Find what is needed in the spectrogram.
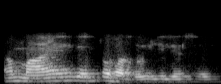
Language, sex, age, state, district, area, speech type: Hindi, male, 45-60, Uttar Pradesh, Sitapur, rural, conversation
